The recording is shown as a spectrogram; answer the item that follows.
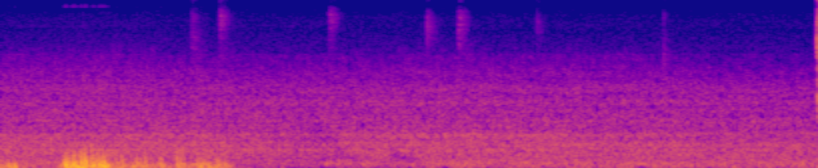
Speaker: That is on its highest fan setting.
